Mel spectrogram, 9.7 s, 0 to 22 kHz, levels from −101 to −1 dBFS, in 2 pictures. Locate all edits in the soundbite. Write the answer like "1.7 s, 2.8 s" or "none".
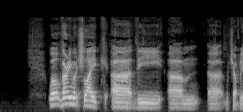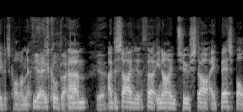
4.5 s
